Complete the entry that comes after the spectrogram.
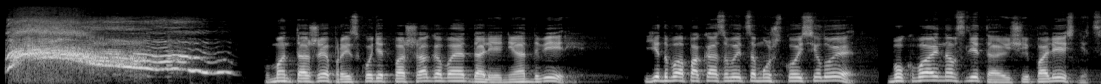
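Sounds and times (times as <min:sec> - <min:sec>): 
inhuman scream: 0:00.0 - 0:02.4
speech: 0:02.7 - 0:05.8, 0:06.4 - 0:10.9.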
